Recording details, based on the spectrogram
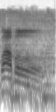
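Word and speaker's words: Bawel: at right and Ray bubble number 72 and quickly let's dispel any question about pronunciation of his name spelled b-a-w-e-l but pronounced bubble and let's tackle Dave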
